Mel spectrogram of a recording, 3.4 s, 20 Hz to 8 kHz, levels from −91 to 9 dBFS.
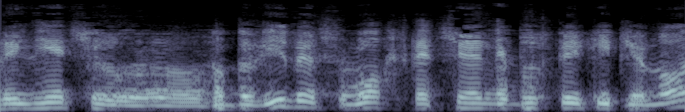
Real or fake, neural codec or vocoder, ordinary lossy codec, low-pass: fake; codec, 44.1 kHz, 1.7 kbps, Pupu-Codec; MP3, 32 kbps; 7.2 kHz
